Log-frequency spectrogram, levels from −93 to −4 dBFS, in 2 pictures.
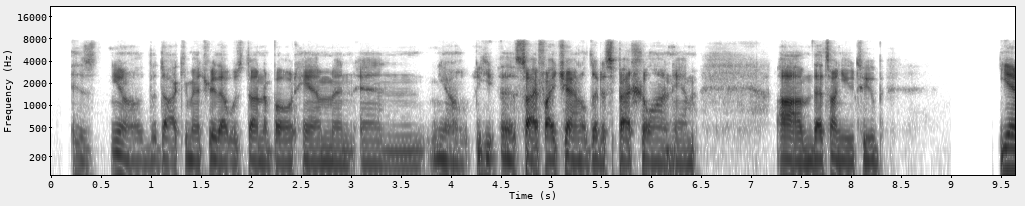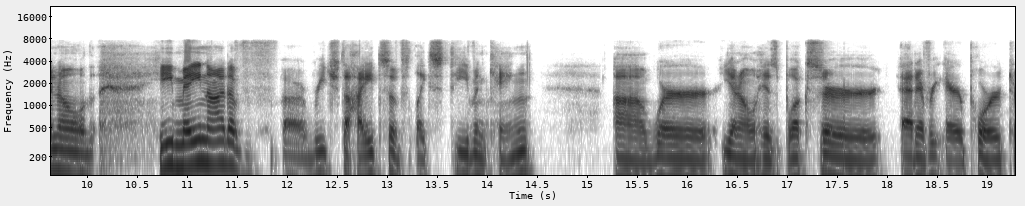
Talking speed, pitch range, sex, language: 160 wpm, 90-115 Hz, male, English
